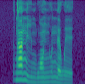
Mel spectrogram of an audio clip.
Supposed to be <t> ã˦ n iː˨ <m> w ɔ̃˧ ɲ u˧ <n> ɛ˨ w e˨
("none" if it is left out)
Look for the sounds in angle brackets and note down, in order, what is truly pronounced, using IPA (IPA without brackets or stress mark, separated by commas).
d, m, n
